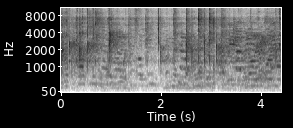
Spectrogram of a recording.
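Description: Taekwondo sparring: irregular sharp slaps of kicks landing on padded chest protectors, several in a few seconds, under the voices and shouts of onlookers.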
